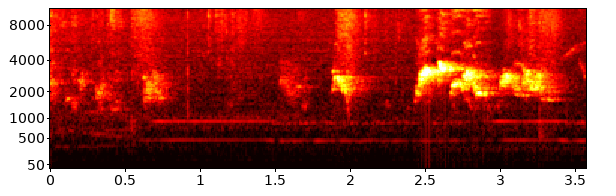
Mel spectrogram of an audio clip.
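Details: Red-whiskered bulbul singing competitively: a few soft chirps, then a loud rich warbling phrase near the end, over a steady low electrical hum.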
